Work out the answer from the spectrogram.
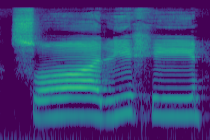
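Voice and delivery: صالحین slow, with a heavy ص and full alif; heavy saad. Shown as a demonstration. Teacher showing students the heavy letter. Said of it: "پر پڑھیں گے".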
